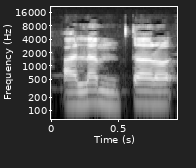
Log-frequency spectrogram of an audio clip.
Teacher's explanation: देखिए गुन्ना नहीं हो रहा ना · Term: इज़हार शफ़ी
